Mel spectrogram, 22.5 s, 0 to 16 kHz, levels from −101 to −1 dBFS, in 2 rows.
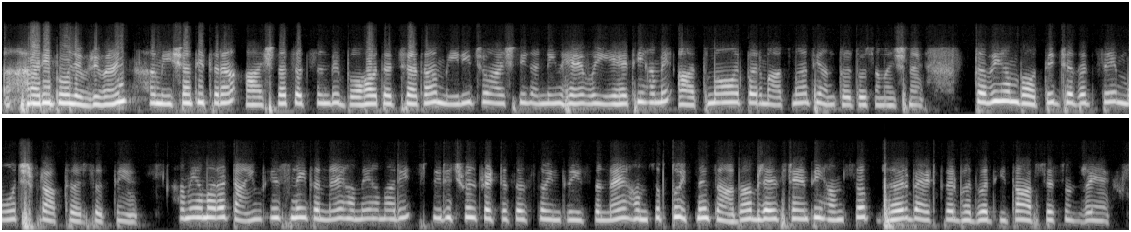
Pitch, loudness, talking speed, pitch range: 260 Hz, -19 LUFS, 195 wpm, 240-280 Hz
